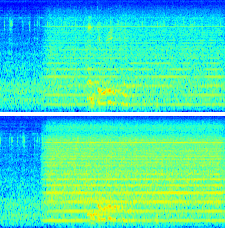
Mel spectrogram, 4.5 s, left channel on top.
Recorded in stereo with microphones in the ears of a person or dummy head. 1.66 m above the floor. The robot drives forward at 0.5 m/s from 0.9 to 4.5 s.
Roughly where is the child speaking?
Left.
